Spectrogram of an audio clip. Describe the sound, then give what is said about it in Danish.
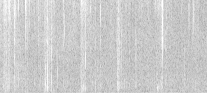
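Footsteps swish and rustle through tall wet grass on a large meadow at a steady walking pace, with soft brushing crunches over a low outdoor background. “Så skal vi lige nogle meter den her vej igennem det her lidt høje våde græs.”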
